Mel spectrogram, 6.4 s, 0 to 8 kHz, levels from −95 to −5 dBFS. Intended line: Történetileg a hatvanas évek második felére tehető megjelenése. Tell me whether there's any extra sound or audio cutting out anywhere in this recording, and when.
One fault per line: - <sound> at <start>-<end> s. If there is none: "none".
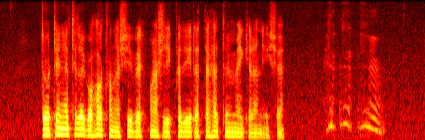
- throat clearing at 4.8-5.8 s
